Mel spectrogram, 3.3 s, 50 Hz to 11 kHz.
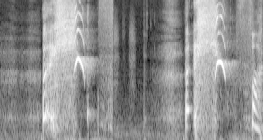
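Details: Two sharp, high-pitched sneezes in quick succession, each with a brief voiced onset and explosive release, from a streamer's sneezing compilation recorded 2021–2025.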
